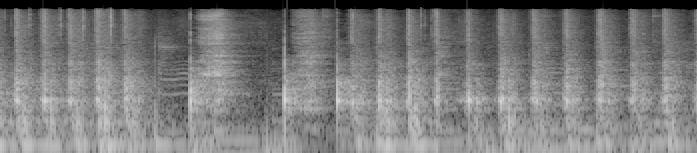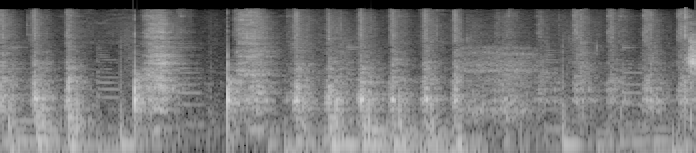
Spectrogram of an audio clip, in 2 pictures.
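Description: Chef's knife rapidly chopping dill on a wooden cutting board: a fast, even run of sharp knocks, several strokes a second.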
